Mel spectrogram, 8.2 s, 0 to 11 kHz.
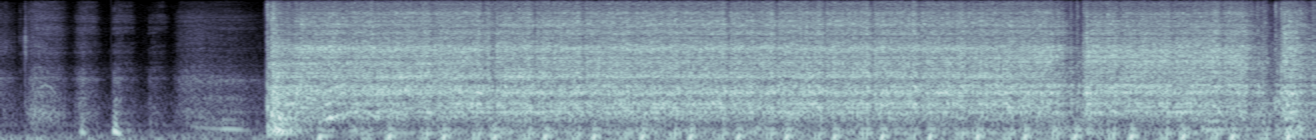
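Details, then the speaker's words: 1980s ORVCO Transtrack UTV being revived on old drained fuel, spark now reconnected and fuel in the carb bowl: steady fast churning crank after a few hand noises, no catch or rise in speed; turns over but won't fire. "got spark just no go. That's a good sign."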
